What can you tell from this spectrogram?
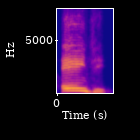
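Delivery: "and" said as "endi"; Brazilian extra i. Shown as a demonstration. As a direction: put an i after the d. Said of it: "consoante no final". ("and" pronunciado "endi")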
